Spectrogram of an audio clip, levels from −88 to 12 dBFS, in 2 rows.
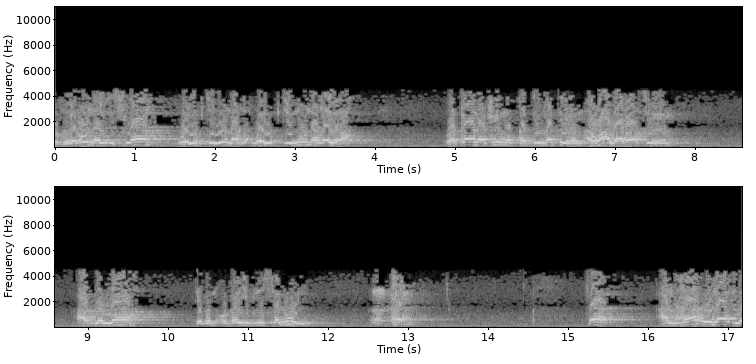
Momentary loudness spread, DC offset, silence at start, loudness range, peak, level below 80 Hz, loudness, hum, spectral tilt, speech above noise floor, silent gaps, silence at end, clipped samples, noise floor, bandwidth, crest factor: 21 LU; under 0.1%; 0 s; 6 LU; 0 dBFS; -36 dBFS; -10 LUFS; none; -11 dB/octave; 22 dB; none; 0 s; under 0.1%; -31 dBFS; 4.8 kHz; 10 dB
